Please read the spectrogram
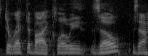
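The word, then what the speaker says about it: Zhao: the u.s november 5th it's directed by chloe zoe is that how you say her name zoe uh joe joe okay she's a chinese chinese director she's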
